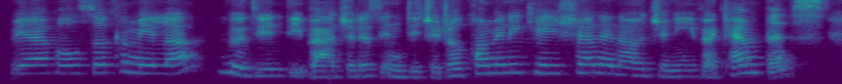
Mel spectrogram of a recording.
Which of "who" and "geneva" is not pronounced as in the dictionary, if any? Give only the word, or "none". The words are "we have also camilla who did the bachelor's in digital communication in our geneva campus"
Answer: none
